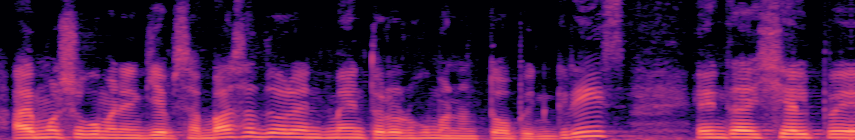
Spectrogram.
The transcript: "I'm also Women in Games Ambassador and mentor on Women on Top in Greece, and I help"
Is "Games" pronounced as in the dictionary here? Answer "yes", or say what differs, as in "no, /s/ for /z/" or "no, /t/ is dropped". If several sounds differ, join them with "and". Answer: no, /s/ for /z/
